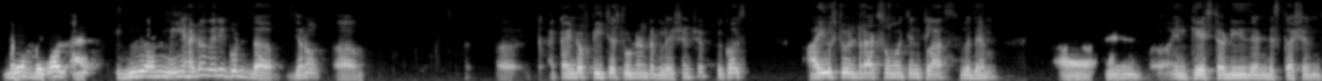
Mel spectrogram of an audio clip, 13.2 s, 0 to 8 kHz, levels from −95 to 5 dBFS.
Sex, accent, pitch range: male, Indian, 125-155 Hz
